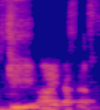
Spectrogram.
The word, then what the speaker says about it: Giff: It's pronounced GIF. Per Wizards of the Coast, it's GIFF.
